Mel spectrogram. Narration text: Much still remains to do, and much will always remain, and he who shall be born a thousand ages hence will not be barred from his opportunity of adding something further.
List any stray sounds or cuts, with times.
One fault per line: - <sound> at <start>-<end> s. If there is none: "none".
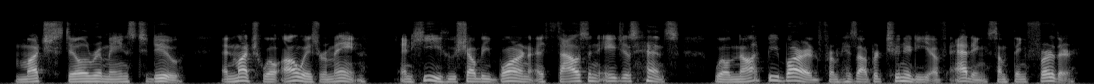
none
